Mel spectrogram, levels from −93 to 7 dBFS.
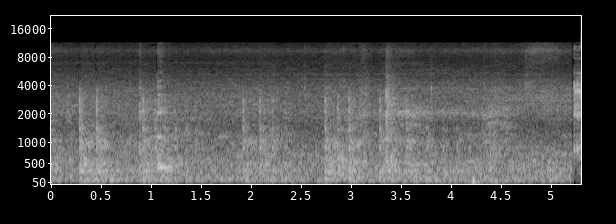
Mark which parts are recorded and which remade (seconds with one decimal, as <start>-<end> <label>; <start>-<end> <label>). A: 0.0-5.3 recorded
